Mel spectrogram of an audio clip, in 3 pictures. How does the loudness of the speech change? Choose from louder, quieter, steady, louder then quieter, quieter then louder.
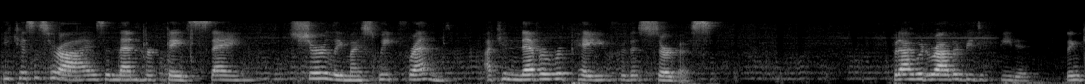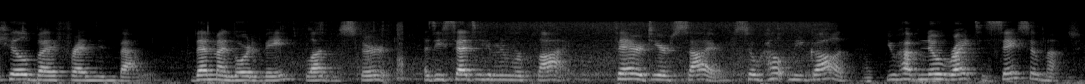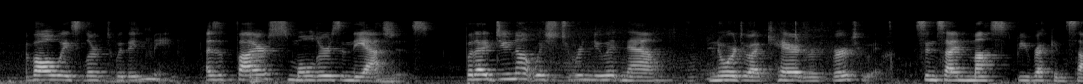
steady.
